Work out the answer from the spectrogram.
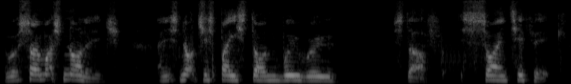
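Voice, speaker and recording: Guy talking with no teeth in, gummy soft consonants, kinda high voice, rambly self-help vlog, repeats himself a lot. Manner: halting, repetitive, self-questioning, informal. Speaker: self-help video creator. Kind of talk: rambling spiritual monologue to camera.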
